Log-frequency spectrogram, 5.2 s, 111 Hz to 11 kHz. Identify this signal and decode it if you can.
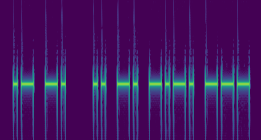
Morse code, heard as a keyed tone, about 16 wpm, 700 Hz. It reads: AN INCO
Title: Sentences from Top 1000 Words - Review Part 5 - 15wpm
